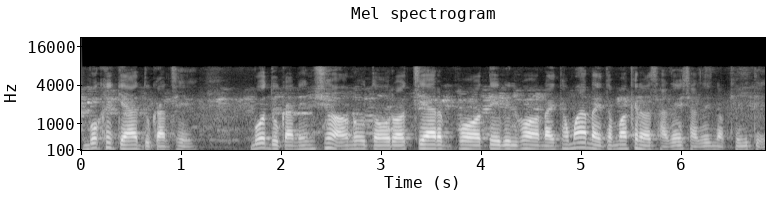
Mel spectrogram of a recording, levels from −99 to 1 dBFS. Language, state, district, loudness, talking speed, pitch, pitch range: Kokborok, Tripura, West Tripura, -15 LUFS, 190 wpm, 130 Hz, 120-140 Hz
